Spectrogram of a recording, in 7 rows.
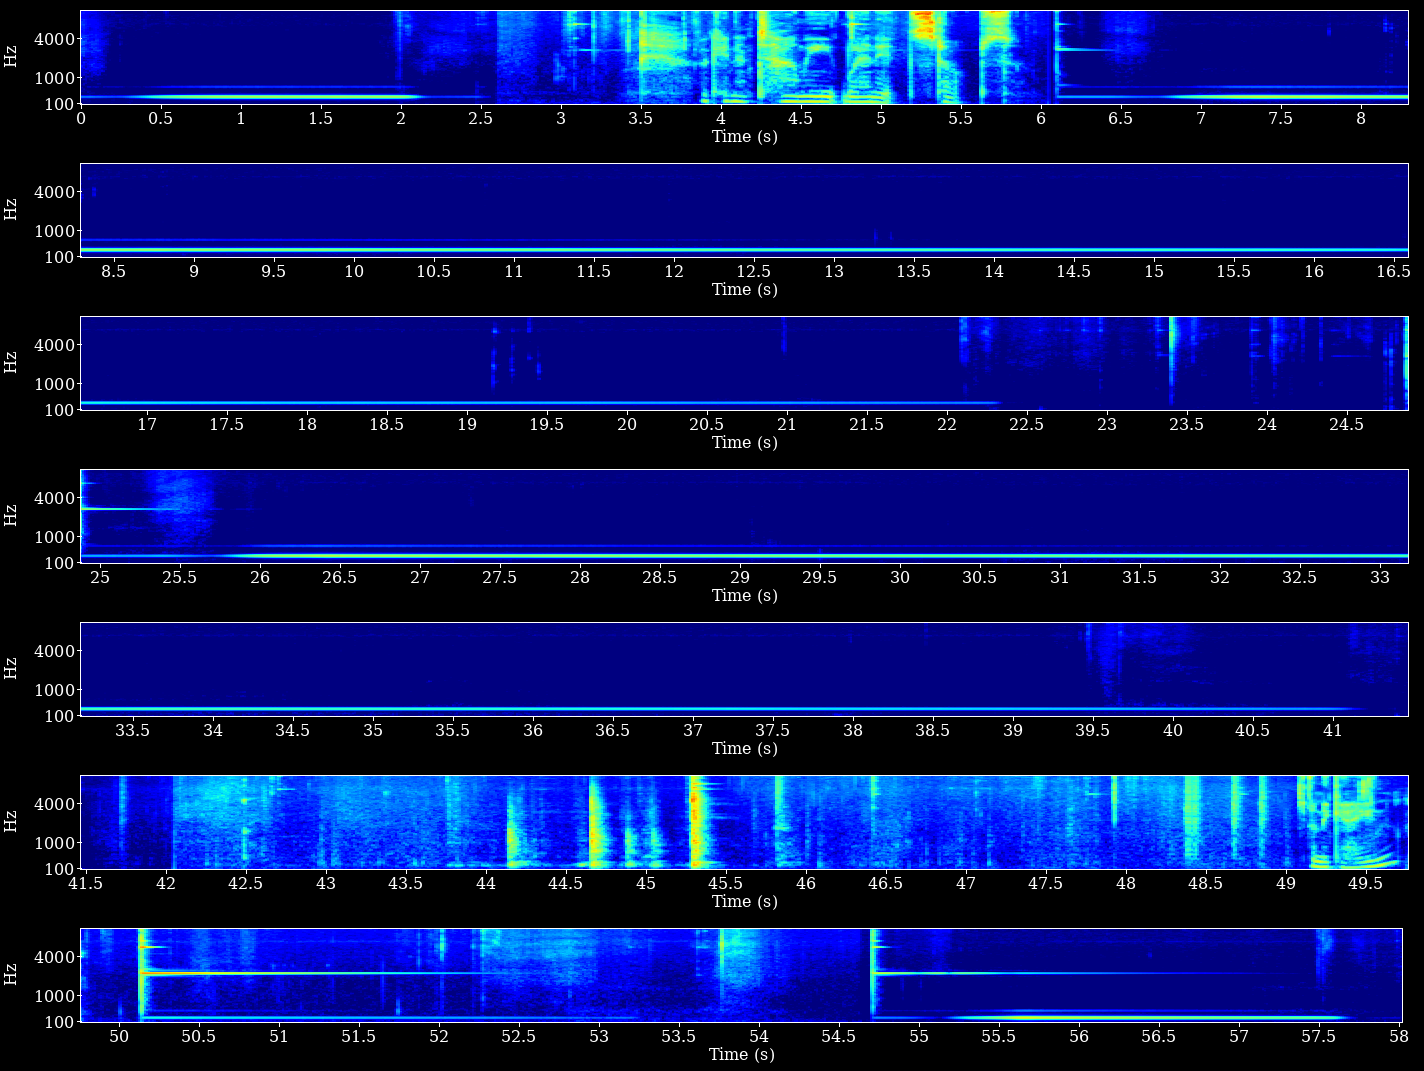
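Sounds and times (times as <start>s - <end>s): tuning fork ringing: 0.0s - 3.8s, 6.0s - 22.3s, 24.9s - 41.2s, 50.1s - 53.8s, 54.7s - 57.7s.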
